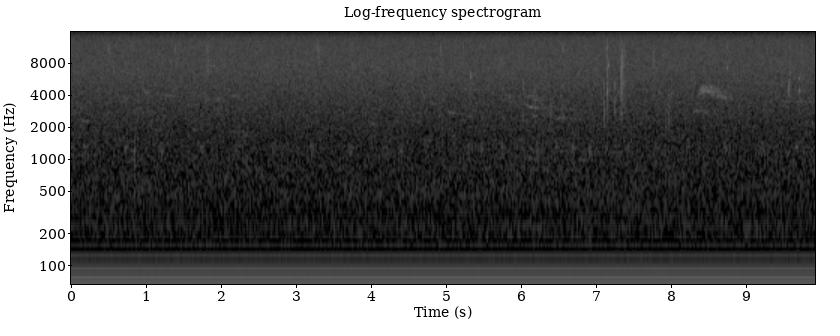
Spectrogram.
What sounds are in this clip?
chipmunk chirp, Hermit Thrush song, Red-breasted Nuthatch song, Western Wood-Pewee song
